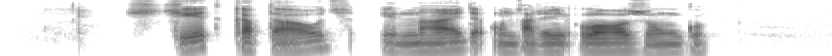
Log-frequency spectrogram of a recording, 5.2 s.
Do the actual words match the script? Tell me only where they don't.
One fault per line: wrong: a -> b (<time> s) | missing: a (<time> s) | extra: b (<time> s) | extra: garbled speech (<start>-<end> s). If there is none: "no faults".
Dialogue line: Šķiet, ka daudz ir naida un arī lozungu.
no faults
